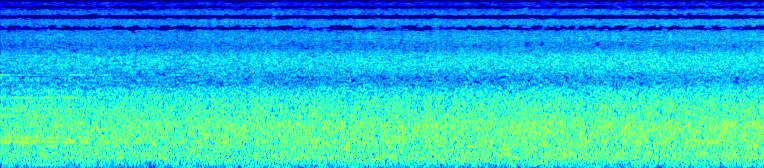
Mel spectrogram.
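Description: Steady rush of shallow flowing water.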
